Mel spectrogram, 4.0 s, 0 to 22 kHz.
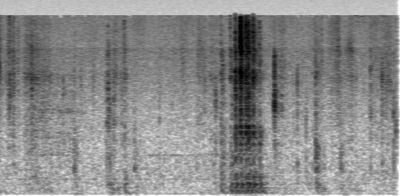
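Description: Faint rustling and scraping of a corrugated shop-vac hose being handled and pushed onto the dust shoe's 2-1/2-inch port, with one brief louder rub about two and a half seconds in.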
